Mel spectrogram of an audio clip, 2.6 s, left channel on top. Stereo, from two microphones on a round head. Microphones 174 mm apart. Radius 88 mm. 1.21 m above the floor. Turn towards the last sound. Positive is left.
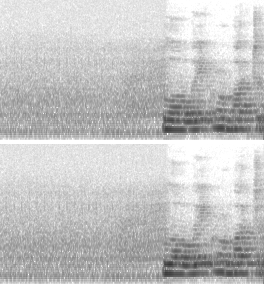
turn(degrees=60)  # may be behind; listen again after turning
